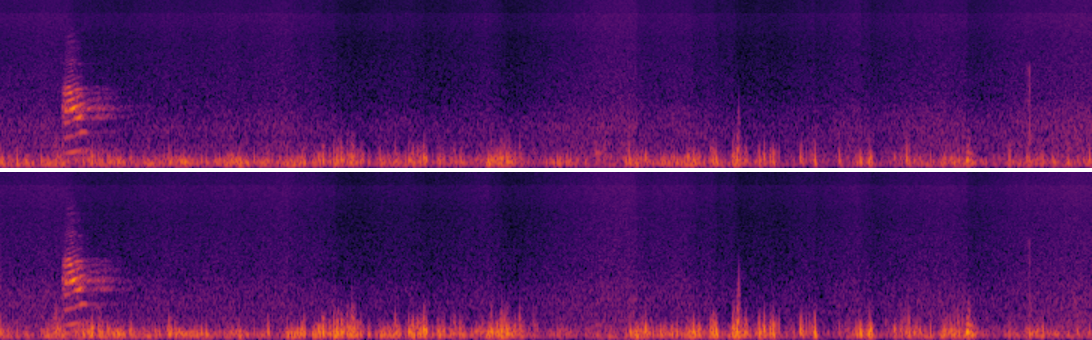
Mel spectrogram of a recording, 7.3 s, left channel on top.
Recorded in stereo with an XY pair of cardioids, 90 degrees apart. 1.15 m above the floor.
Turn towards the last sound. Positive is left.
turn(degrees=10)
